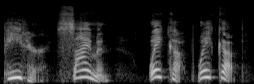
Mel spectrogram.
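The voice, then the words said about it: Hissed whisper. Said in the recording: “hissed Penelope in a whisper”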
